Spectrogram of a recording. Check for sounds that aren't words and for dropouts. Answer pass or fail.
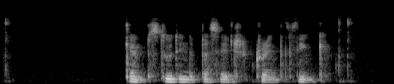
pass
